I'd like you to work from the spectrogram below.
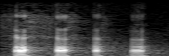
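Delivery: loud gloating villain cackle, then settling; evil villain laugh. Acted. Villain cackles at Damru before attacking him. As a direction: cackle over the trapped boy.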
